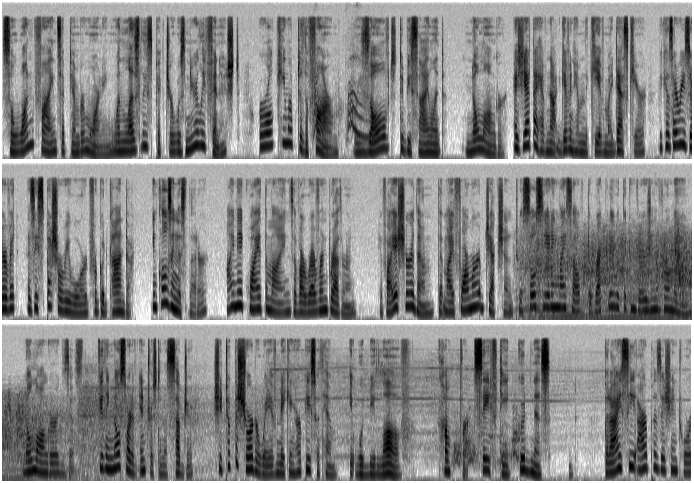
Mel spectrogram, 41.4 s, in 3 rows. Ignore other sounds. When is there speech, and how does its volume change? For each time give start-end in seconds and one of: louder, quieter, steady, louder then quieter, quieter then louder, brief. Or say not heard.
0.1-39.0 steady
39.6-41.3 brief.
